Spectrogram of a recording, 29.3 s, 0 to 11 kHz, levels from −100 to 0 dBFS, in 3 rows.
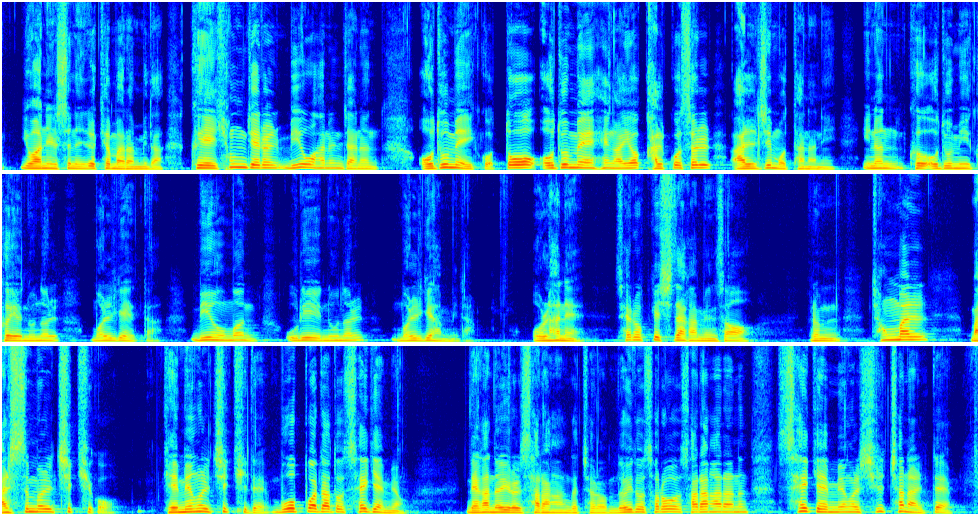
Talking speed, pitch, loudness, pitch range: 275 characters per minute, 150 Hz, -27 LUFS, 135-175 Hz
